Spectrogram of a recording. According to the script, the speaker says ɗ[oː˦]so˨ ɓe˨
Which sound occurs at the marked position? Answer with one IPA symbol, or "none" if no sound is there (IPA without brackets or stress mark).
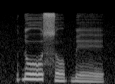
oː˦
